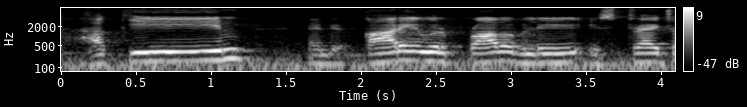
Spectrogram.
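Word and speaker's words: حكيم: word when you stop you do not pronounce Hakimi the last letter should not be pronounced with the harkat it should be sukoon so you pronounce Hakim and Kari will probably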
